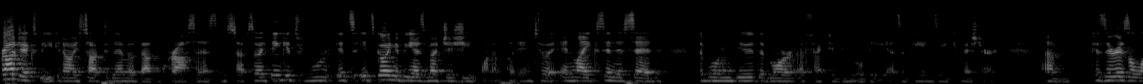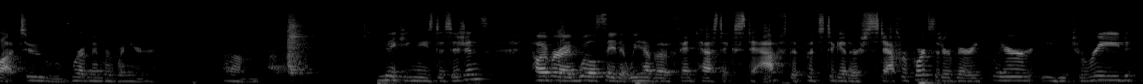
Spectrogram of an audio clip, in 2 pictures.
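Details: Adult woman speaking; normal speech.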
